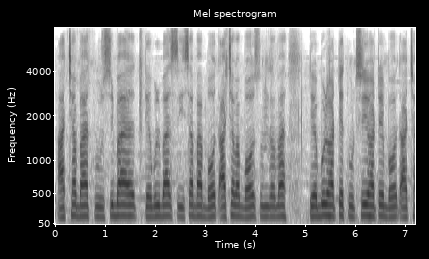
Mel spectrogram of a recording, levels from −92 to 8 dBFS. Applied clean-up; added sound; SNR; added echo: none; none; none; none.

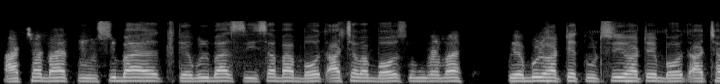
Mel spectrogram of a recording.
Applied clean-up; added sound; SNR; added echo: neural mask model Resemble Enhance denoiser.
